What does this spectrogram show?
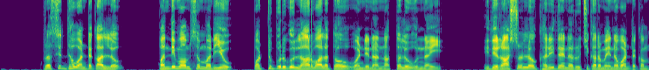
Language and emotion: Telugu, neutral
